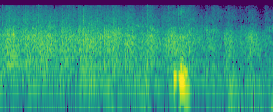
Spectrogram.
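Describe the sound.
A crowd claps steadily in sustained, dense applause heard at a moderate distance, with a brief low voice or murmur rising near the end.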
